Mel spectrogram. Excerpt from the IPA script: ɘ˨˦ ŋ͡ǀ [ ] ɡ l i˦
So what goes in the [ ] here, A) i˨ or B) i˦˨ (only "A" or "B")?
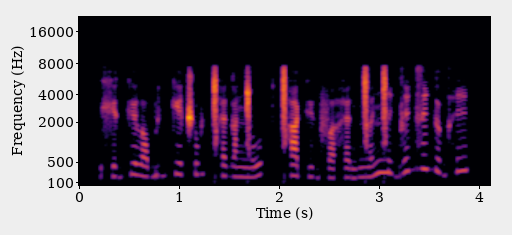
B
